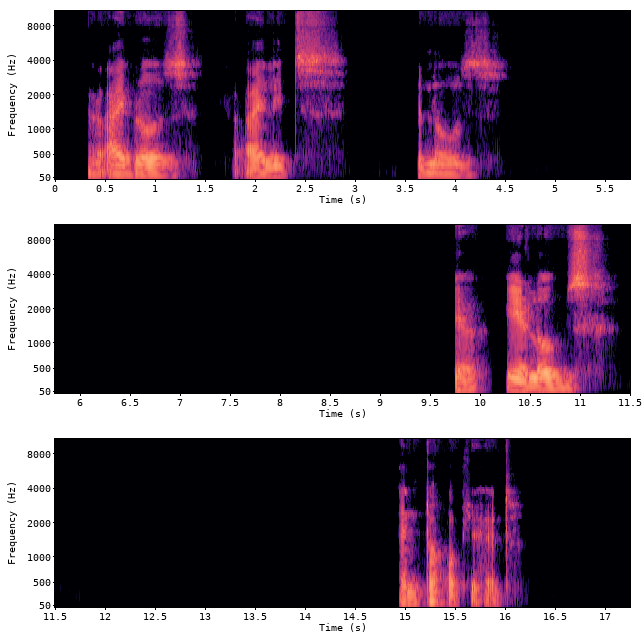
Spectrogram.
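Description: An elderly man speaks calmly through an online call, in short phrases with pauses.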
